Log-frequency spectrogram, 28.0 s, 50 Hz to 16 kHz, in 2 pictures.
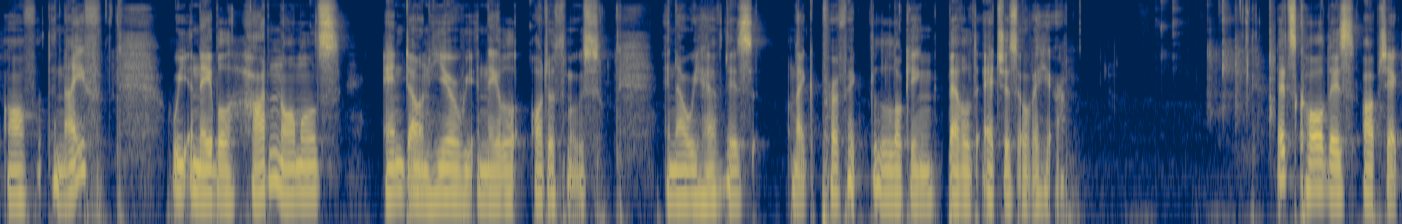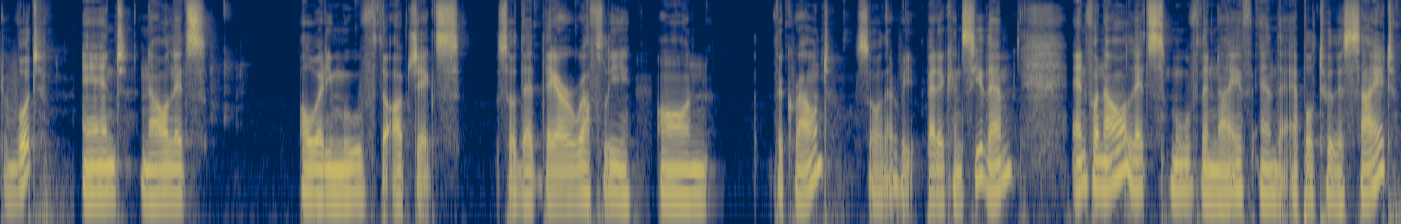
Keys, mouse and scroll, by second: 0.5 middle click, 6.2-6.7 scroll down 1, 6.7 middle click, 10.2 middle click, 10.7-11.3 scroll down 1, 11.6 double click, 12.0 typing, 12.7 Return, 14.7 middle click, 14.9 scroll up 1, 16.1 KP_1, 16.6 scroll up 1, 22.1 scroll down 1, 22.4 middle click, 23.1 scroll down 1, 23.7 middle click.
